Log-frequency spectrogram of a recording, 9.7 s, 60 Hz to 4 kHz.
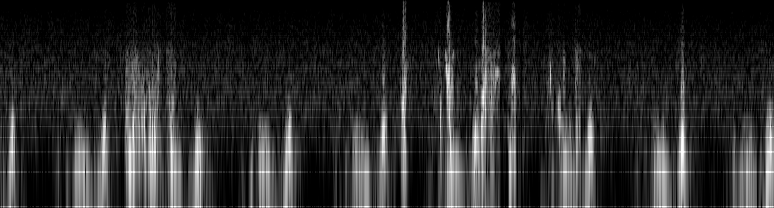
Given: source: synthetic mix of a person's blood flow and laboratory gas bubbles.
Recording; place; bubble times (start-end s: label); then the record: Doppler ultrasound of blood flow; precordium
1.55-2.01 s: bubbles
2.08-2.20 s: bubbles
5.00-5.12 s: bubbles
5.47-5.69 s: bubbles
5.98-6.26 s: bubbles
6.35-6.46 s: bubbles
6.84-6.92 s: bubbles
6.96-7.08 s: bubbles
7.17-7.27 s: bubbles
From the record:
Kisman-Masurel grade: 223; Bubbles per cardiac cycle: several, 3 to 8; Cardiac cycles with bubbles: 10 to 50%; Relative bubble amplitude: loud (0.450 to 0.775); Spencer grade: 2 (many but less than half of the cardiac periods contain bubble signals, singularly or in groups); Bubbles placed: only in the low amplitude regions of the cardiac cycle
